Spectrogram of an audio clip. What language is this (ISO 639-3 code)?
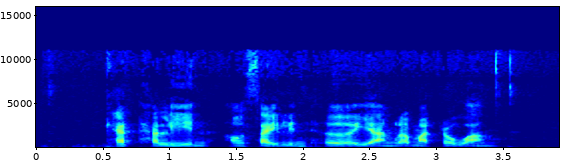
tha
